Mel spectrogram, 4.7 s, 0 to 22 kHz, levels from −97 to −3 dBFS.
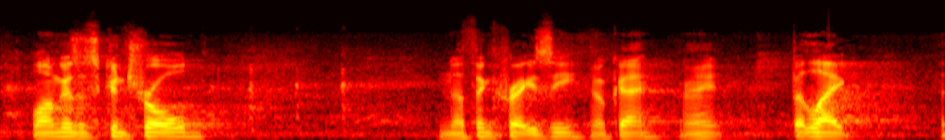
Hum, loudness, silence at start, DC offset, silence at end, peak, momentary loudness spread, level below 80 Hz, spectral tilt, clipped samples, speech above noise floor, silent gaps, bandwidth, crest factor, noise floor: none; -32 LUFS; 0 s; under 0.1%; 0.25 s; -14 dBFS; 23 LU; -80 dBFS; -4.5 dB/octave; under 0.1%; 23 dB; none; 11 kHz; 20 dB; -54 dBFS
